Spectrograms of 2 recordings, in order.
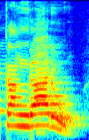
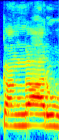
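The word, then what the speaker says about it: kangaroo: आप बोलेंगे कंगारू को इंग्लिश में क्या बोलते हैं, तो आप बोलेंगे सिंपल सा कंगारू ही बोलता है, बट इट is incorrect pronunciation. इसको इंग्लिश में कैंगरू बोलते हैं, कैंगरू, KANGROO।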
